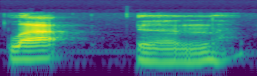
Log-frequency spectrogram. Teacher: We actually just stop our breath, Latin, and we kind of hear this T, but it's not really there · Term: glottal stop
